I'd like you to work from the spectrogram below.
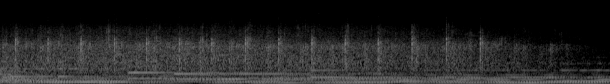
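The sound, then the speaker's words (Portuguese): An audience at an evening church service applauds with dense, steady clapping that holds for several seconds, while sustained keyboard-like tones hum underneath, then the clapping gradually thins out. “Vamos aplaudir direito, vai.”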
